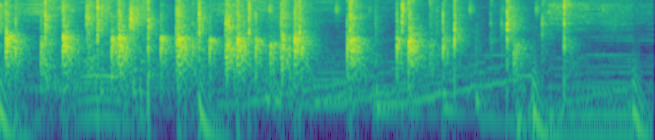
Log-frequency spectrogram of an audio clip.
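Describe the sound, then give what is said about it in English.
A crowd claps steadily for a few seconds, dense overlapping hand claps with a few cheers and whoops mixed in, fairly loud throughout. “Can we clap it up one time, y'all?”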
